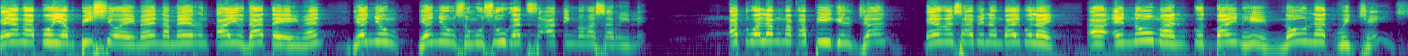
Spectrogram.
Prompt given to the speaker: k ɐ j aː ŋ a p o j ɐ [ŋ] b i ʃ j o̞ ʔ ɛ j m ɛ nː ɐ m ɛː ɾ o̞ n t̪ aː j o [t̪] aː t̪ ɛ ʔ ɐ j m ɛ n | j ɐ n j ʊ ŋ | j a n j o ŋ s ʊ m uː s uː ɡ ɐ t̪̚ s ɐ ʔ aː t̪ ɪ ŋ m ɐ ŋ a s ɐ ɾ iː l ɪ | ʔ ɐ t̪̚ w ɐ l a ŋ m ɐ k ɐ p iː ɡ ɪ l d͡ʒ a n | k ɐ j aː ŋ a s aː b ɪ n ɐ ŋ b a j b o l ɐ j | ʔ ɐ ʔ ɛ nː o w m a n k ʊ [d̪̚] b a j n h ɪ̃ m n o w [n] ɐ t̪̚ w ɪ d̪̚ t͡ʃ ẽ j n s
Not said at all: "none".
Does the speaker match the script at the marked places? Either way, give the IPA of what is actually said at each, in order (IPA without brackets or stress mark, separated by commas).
ŋ, d̪, d̪̚, n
